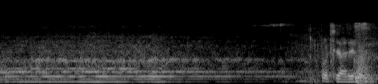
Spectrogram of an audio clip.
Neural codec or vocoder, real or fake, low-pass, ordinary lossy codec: codec, 24 kHz, 6 kbps, HILCodec; fake; 7.2 kHz; none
